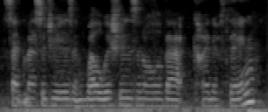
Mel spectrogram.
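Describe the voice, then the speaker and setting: The woman moves along at a fairly quick pace. Noticeable background noise and audible room echo are present. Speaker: yarn shop owner and knitwear designer podcaster. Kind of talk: casual podcast monologue.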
